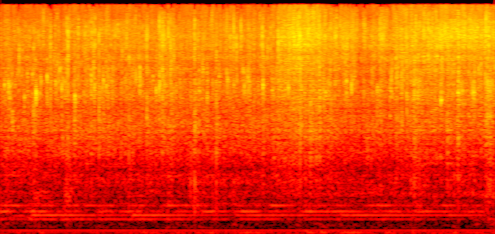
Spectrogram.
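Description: Vegan meatballs browning in a pan over low to medium heat, a soft, steady close sizzle with a faint low hum beneath and no talk.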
